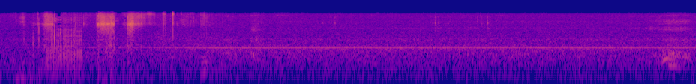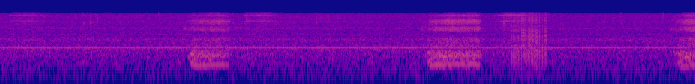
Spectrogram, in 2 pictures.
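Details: A small Silky Terrier dog asleep: intermittent nasal snoring breaths every few seconds, with a steady background hum and a few sharp noises at the start; dog snoring.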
